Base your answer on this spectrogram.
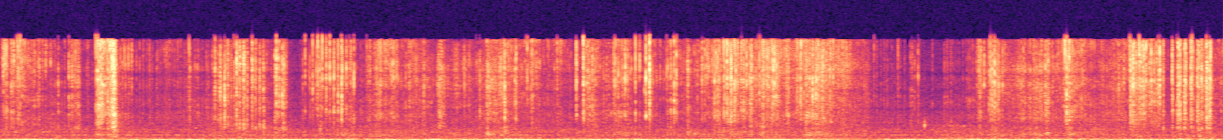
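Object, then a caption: Woven plastic mesh bag. Long nails scratch and tap across a flat, empty yellow woven plastic mesh tote bag lying on carpet. Dry, bright scratching and crinkly rasps come in quick irregular bursts over a steady low hum. The sound stays soft throughout.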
